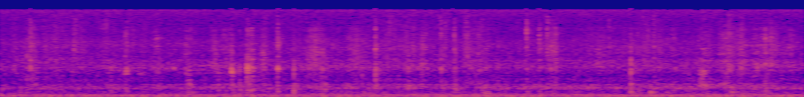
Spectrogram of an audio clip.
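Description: Light rustling and scattered small clicks of wood-shaving bedding and a cardboard box as a hedgehog shuffles out from under the box, over a steady low hum.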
